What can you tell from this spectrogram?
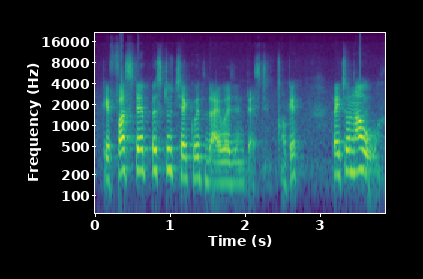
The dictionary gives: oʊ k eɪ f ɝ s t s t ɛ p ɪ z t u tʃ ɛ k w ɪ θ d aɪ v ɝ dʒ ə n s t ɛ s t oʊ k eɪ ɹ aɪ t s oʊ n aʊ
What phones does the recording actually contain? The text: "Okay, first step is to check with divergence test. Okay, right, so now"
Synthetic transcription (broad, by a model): oʊ k eɪ f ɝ s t s t ɛ p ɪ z t u tʃ ɛ k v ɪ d d aɪ v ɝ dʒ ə n t ɛ s t oʊ k eɪ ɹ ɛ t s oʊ n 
